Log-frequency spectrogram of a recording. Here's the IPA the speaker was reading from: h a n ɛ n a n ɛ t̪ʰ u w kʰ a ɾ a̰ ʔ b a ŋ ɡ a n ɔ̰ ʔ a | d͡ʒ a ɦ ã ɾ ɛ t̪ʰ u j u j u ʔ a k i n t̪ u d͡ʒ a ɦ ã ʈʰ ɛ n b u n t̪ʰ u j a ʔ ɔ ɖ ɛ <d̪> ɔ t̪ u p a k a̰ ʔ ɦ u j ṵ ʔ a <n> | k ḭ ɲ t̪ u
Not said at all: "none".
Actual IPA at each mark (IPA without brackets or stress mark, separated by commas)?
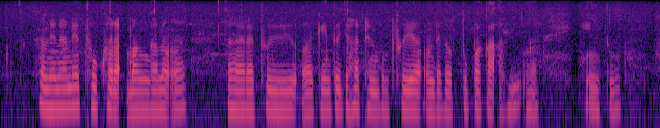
d̪, none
